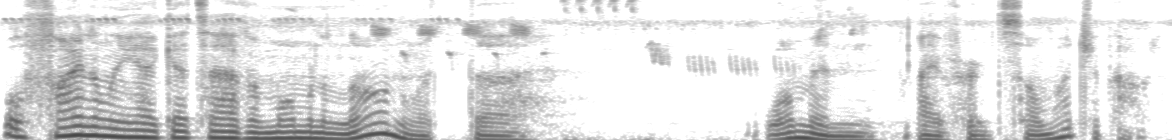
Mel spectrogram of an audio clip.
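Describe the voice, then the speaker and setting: A man playing a smug, condescending young prince with a pompous, smooth manner in an ASMR fantasy audio roleplay. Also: medium pitch, moderate pace, slight background noise, natural voice. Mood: flattering, smug. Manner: smooth, pompous, theatrically expressive.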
